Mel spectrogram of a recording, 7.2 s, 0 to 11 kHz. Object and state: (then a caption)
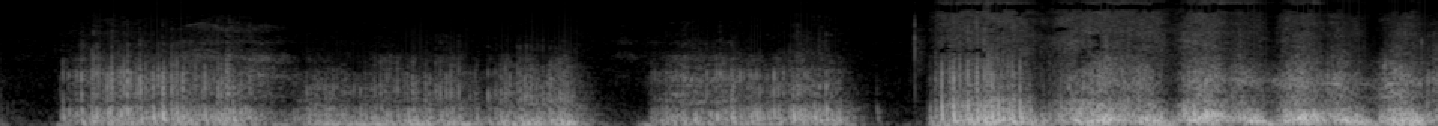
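Woven fabric sofa upholstery being scratched. Long blue nails scratch fast and hard across a padded, grey-brown textured woven sofa fabric. The result is a dense, rough, rasping scrub heavy in the lows, in bursts with brief pauses near the 3 and 4.5 second marks. The final stretch is louder and brighter.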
